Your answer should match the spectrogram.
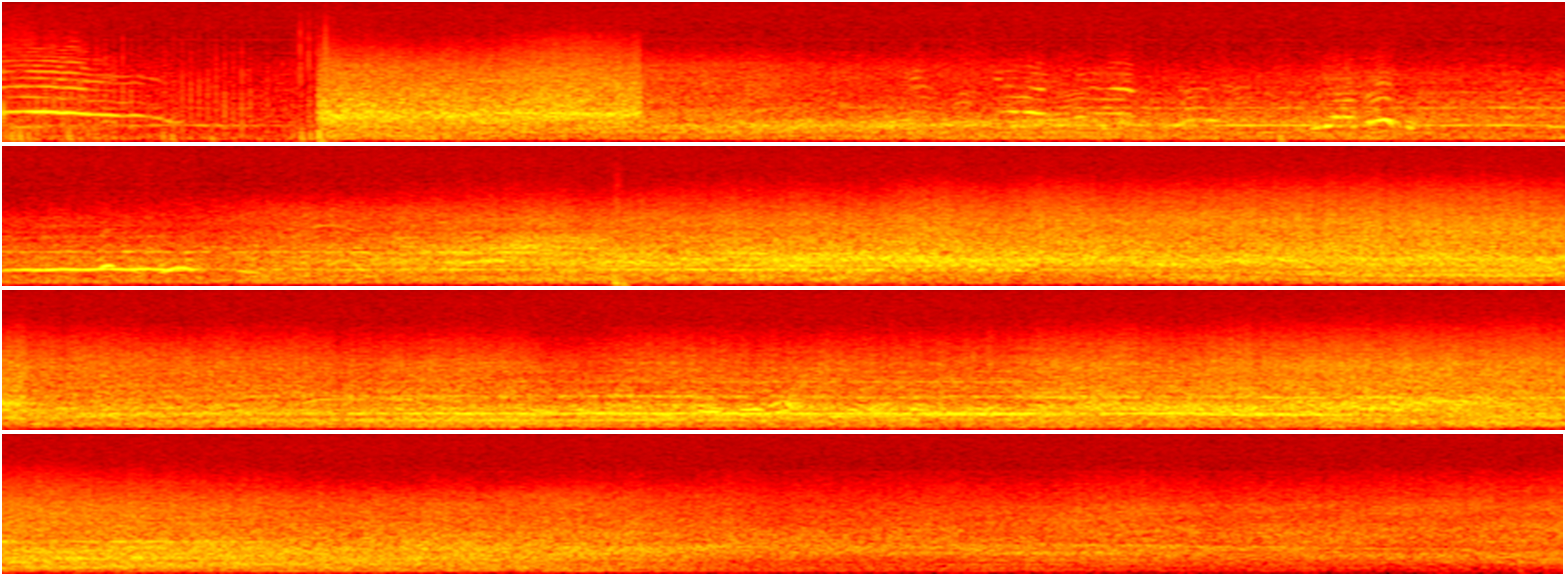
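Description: Jet aircraft flying over with a steady whining roar that swells, holds for several seconds, then slowly fades.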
